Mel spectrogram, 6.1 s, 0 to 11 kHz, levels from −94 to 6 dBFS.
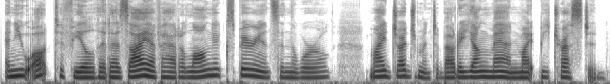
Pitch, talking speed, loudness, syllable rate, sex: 190 Hz, 245 wpm, -19 LUFS, 5.5 syllables/s, female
